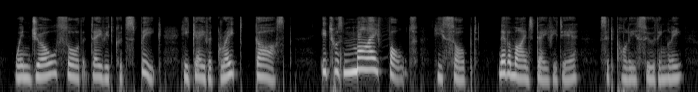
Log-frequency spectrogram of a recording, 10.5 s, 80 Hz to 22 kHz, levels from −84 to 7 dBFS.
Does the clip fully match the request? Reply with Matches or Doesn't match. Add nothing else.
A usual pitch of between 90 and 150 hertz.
Doesn't match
